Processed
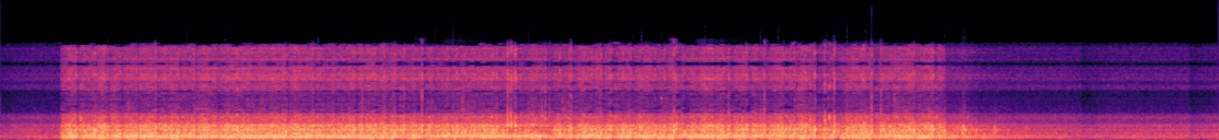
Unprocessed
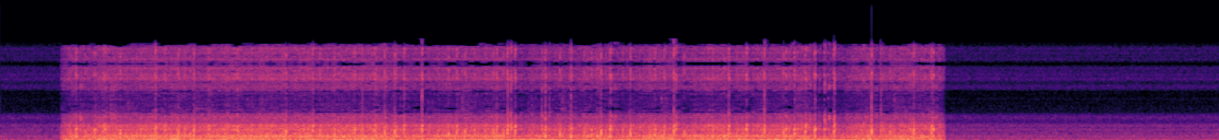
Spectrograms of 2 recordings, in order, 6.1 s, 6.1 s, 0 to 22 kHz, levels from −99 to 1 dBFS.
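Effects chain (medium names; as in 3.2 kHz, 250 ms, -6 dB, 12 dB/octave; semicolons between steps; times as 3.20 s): high-pass 350 Hz 24 dB/octave; time-frequency box 2.53–2.76 s, 990–2300 Hz -12 dB; low-pass 3.7 kHz 6 dB/octave; in parallel at +3 dB: volume shaper 111 bpm, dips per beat 1, -16 dB, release 221 ms; on the sum: tape echo 158 ms, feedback 51%, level -11 dB, low-pass 2.7 kHz; on a send at -19 dB: reverberation RT60 1.4 s, pre-delay 100 ms; on the sum: loudness maximiser +11.5 dB; trim -1 dB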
